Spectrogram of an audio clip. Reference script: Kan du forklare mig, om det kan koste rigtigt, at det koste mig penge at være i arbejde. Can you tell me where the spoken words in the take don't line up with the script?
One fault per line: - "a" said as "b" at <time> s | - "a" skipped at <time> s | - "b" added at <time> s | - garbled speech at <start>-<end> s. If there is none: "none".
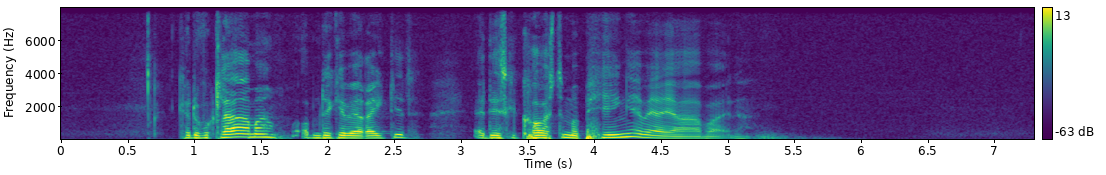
- "koste" said as "være" at 2.1 s
- "skal" added at 3.3 s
